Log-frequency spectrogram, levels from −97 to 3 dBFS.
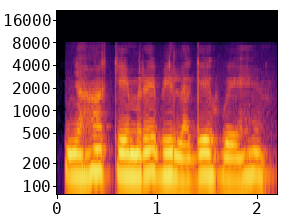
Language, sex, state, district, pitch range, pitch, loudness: Hindi, male, Jharkhand, Ranchi, 130-140 Hz, 135 Hz, -13 LUFS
